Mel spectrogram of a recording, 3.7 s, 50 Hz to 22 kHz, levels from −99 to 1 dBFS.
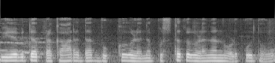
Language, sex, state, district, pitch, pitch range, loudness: Kannada, female, Karnataka, Chamarajanagar, 155 Hz, 150-170 Hz, -21 LUFS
